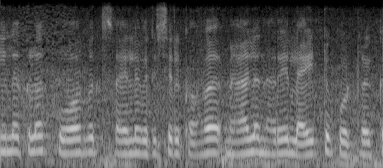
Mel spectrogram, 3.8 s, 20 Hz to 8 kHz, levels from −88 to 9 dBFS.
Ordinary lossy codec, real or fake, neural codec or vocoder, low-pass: Opus, 24 kbps; fake; codec, 16 kHz, 8 kbps, FreqCodec, larger model; 7.2 kHz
